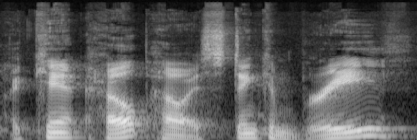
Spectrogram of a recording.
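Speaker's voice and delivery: mock scream. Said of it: "I heard you from here".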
